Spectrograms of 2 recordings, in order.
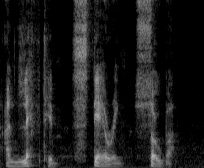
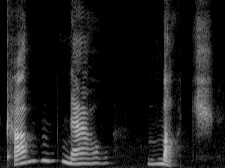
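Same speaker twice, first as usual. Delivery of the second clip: high, loud, drawn-out order; cruel and cold; 11 semitones higher, 6 dB louder, much slower than usual. A narrator's reading. Blind man interrupts the boy, cruel and cold. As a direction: cut in with a cruel command. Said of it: "a voice so cruel and cold and ugly".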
